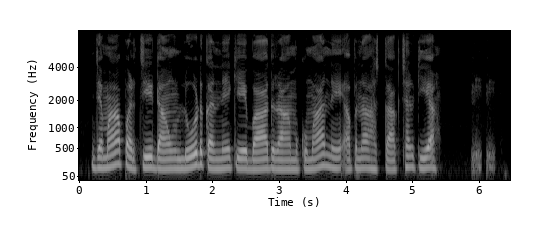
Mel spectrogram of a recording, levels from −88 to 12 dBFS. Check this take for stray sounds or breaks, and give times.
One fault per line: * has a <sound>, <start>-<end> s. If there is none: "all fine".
* has a laugh, 5.9-6.2 s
